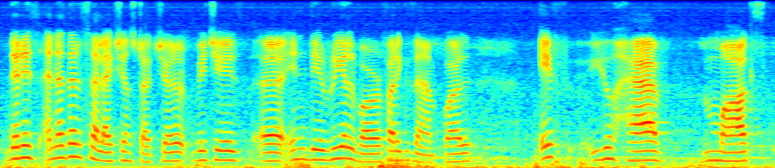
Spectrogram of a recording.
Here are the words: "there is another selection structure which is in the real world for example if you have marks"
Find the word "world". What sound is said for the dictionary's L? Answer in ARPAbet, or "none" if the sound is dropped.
none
